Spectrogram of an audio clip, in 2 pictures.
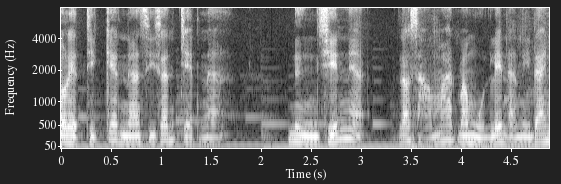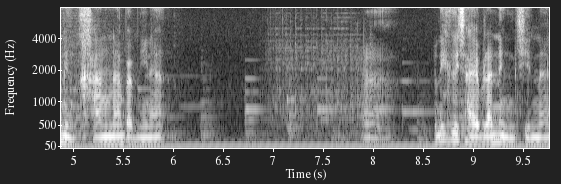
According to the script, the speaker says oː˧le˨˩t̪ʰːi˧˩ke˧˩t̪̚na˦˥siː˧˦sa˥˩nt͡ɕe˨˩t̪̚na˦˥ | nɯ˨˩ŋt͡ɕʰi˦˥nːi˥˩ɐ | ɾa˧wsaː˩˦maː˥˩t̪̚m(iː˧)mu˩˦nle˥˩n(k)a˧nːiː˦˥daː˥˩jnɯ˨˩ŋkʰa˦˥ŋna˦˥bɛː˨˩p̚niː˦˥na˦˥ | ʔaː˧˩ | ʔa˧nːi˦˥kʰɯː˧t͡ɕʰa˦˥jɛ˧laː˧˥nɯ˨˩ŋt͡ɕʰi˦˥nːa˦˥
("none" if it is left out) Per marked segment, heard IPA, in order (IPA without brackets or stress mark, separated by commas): aː˧, ʔ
